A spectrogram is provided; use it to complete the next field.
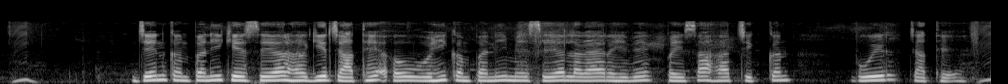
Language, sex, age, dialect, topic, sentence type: Chhattisgarhi, male, 18-24, Northern/Bhandar, banking, statement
